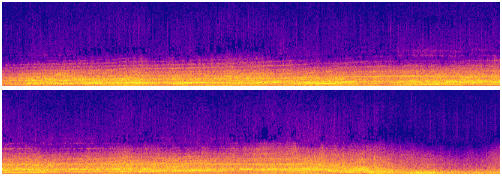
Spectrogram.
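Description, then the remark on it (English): A propeller airplane's engine drones loudly and steadily as it dives low over grass, its pitch swooping sharply downward near the end as it roars past. “Following our noise, he'll make some movement.”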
